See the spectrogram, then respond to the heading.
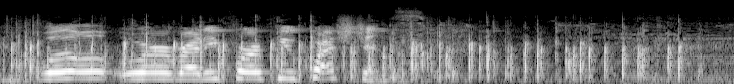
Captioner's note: applause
